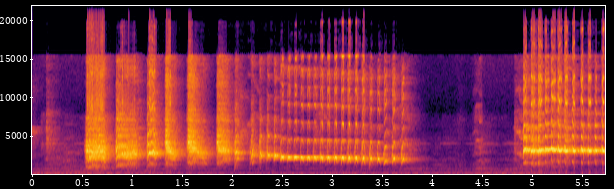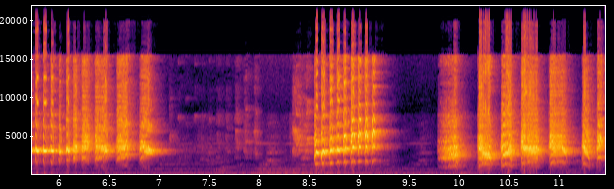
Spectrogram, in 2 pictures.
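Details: Energetic greater green leafbird song packed with woodpecker (pelatuk bawang) mimicry for contest birds. Bursts of fast rattles alternate with long level whistles and rolling trills, separated by short silences.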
